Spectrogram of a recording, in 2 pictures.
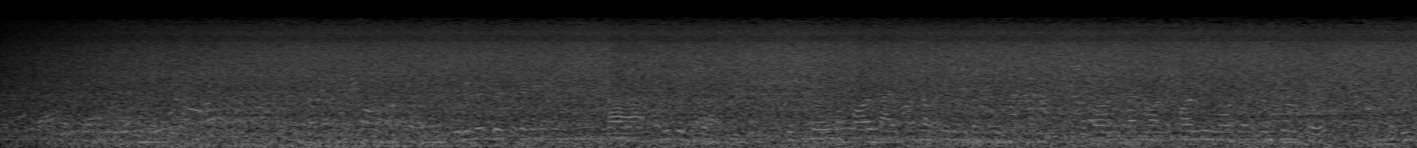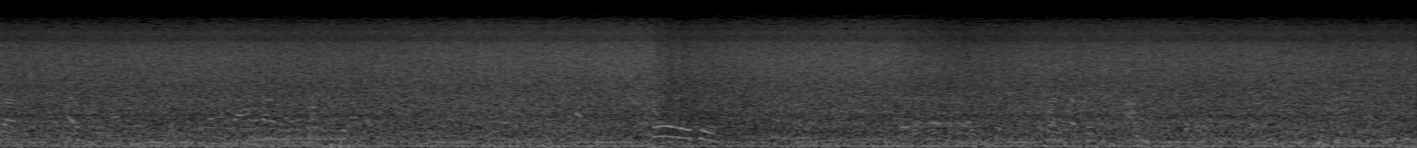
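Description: Steady rush of water falling down Dubai Mall's multi-storey indoor waterfall, with crowd voices chattering around it.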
